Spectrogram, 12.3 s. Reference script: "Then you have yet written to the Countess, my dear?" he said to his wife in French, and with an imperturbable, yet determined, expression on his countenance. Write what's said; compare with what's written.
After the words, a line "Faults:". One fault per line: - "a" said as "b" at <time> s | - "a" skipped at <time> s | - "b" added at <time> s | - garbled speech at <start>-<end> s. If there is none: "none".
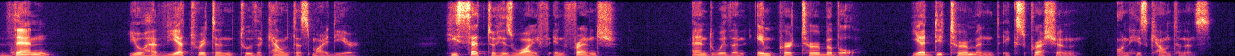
"Then you have yet written to the Countess, my dear?" he said to his wife in French, and with an imperturbable, yet determined, expression on his countenance.
Faults:
none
